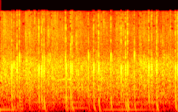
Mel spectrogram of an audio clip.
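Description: Close, crisp clapping from a standing audience at Río Grande del Guadaira continues for a flamenco singer, a brisk, uneven patter of hands with no talking.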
